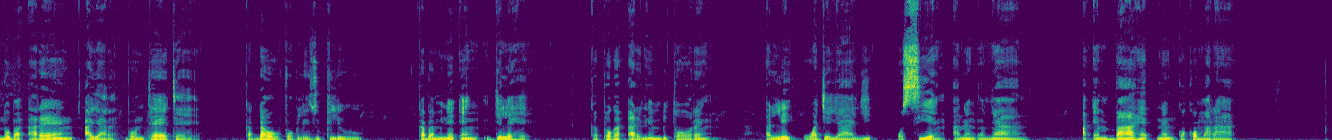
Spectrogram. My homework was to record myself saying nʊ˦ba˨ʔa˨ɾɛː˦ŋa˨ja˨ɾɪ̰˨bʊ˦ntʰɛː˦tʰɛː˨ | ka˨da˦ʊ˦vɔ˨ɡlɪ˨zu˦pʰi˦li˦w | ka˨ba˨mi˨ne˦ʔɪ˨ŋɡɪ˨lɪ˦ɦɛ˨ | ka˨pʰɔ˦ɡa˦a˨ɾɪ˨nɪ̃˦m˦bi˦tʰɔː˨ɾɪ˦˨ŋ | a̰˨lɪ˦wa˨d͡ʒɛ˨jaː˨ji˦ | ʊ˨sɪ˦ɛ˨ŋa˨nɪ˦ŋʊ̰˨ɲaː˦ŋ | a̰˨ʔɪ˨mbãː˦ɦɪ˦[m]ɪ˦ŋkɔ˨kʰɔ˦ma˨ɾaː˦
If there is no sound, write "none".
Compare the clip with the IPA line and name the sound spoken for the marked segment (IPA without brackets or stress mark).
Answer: n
